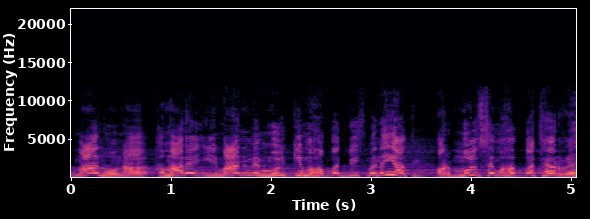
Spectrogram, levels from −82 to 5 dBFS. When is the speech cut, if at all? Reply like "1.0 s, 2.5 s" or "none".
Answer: 0.8 s, 3.5 s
